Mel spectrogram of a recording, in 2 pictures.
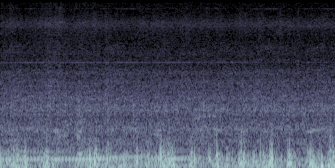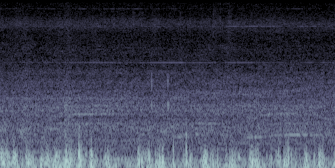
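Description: Low, uneven rumbling noise on the microphone, like wind or moving air buffeting it.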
